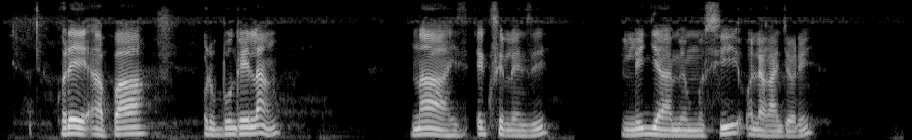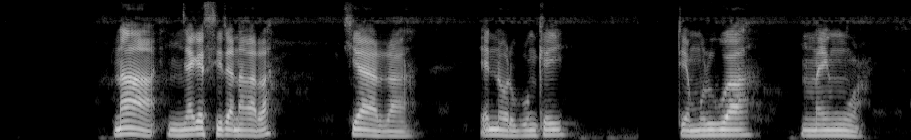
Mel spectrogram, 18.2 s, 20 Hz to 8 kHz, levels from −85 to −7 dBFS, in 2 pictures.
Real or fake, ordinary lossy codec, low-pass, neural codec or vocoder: fake; none; none; codec, 16 kHz, 16 kbps, FunCodec, trained on Chinese and English, 50 frames a second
